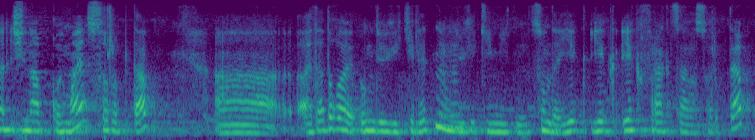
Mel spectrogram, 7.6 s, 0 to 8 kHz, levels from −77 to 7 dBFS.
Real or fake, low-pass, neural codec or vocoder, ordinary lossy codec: real; 7.2 kHz; none; Opus, 16 kbps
